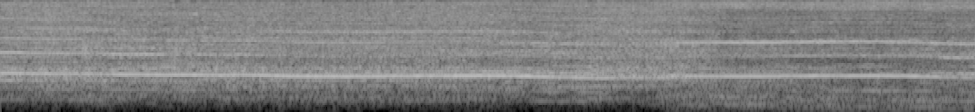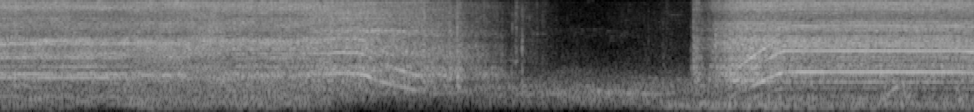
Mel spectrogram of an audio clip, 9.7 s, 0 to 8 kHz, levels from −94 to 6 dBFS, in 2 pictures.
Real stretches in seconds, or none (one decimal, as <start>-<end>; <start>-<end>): 0.0-0.4; 1.0-2.4; 6.0-9.7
